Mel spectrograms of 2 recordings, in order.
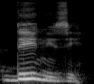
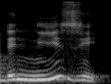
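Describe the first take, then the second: First: The stress is on the first syllable. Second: The stress is on the middle syllable. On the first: The speaker calls it wrong. "Se eu fosse pronunciar o D mais forte" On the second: The speaker calls it right. "esse ni, ele se pronuncia mais forte"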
